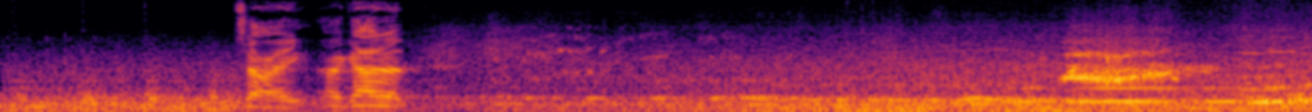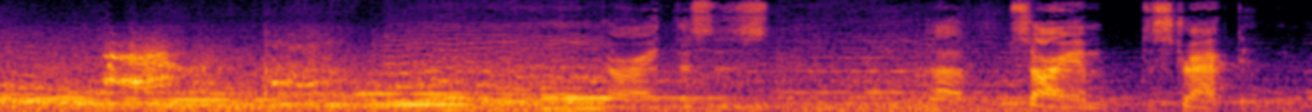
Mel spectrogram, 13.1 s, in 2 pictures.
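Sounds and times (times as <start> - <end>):
car driving on a freeway at about 50 miles an hour: 0.0 - 13.1
speech: 1.2 - 2.4, 11.2 - 12.9
tire squeals: 2.0 - 12.6.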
